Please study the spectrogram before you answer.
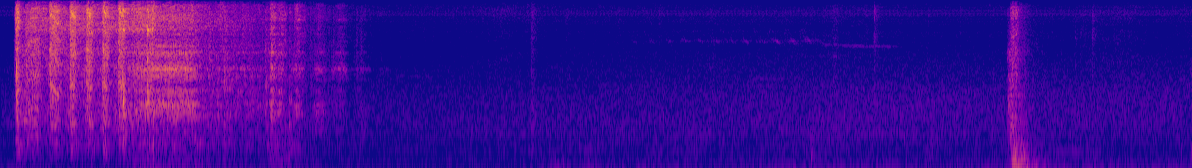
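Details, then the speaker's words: Car that cranks but won't start, even with starting spray: the engine spins briskly about two seconds then goes quiet, with one later thump. No fuel is reaching it; fuel pump, fuel relay or fuse suspected. "So the problem being, no fuel getting to it, so it's either a fuel pump, fuel relay, fuse."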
